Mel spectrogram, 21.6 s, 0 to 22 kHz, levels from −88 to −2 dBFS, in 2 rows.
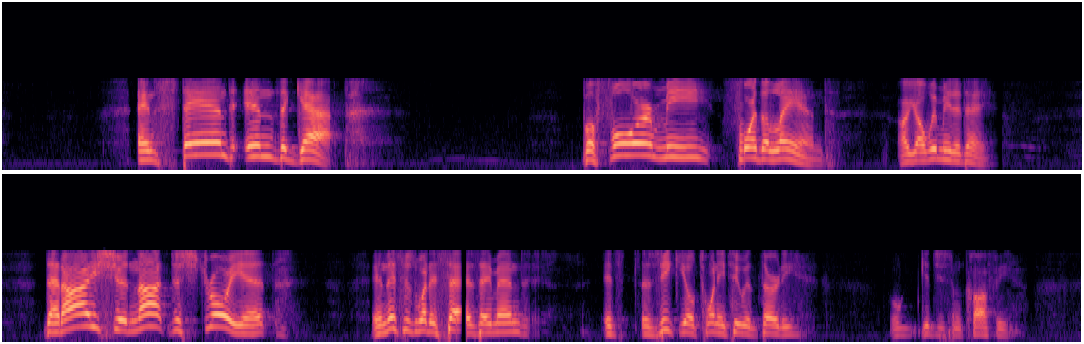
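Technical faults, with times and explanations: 7.38–7.42 s, 9.92–10.00 s, 12.80 s, 15.34–15.44 s and 19.56–19.60 s: packet loss with pitch repetition. Chunks of audio drop out, and the receiver fills each gap by looping the last pitch period. The 20 and 40 ms gaps come across as a brief held, buzzy tone. At 9.92 s (80 ms) and 15.34 s (100 ms), the repeat fades toward silence before the sound cross-fades back. Those lengths suggest lost 20 ms packets, and all of it rides on ordinary G.711 telephone-band audio.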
